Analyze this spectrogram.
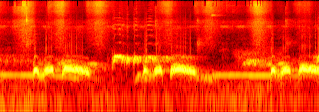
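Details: Spotted dove calls used as a lure: deep cooing phrases of rolling, hooting notes, repeated roughly every one to two seconds, with a steady higher tone behind and overlapping coos suggesting more than one bird.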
